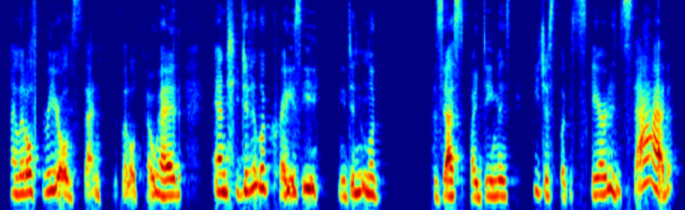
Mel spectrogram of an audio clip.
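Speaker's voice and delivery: choked-up speech, words breaking with crying. Recounting a dream about their three-year-old son, crying while speaking. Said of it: "See, I'm crying".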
